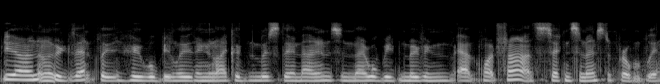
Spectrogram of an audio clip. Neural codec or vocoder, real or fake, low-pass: autoencoder, 22.05 kHz, a latent of 192 numbers a frame, VITS, trained on many speakers; fake; 7.2 kHz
